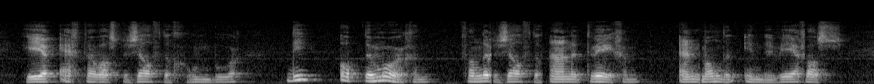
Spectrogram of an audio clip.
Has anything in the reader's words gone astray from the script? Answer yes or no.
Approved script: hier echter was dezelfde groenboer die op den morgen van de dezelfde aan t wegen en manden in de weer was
no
